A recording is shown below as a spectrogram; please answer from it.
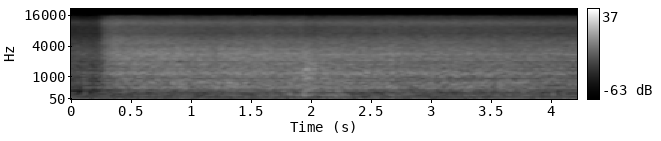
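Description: Water poured onto ginger paste, ground coriander and cumin in a hot pan bursts into a loud, steady sizzling hiss that holds evenly without letting up.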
